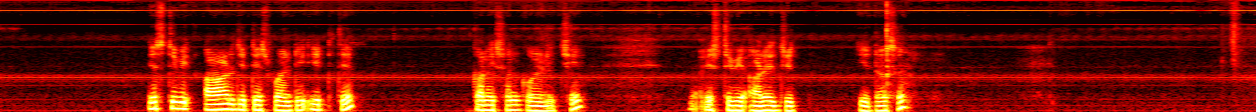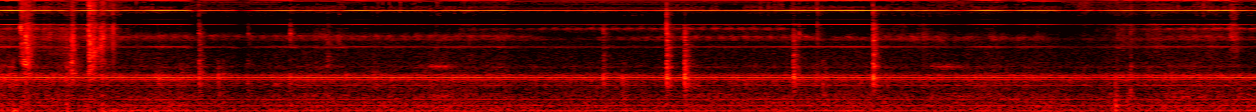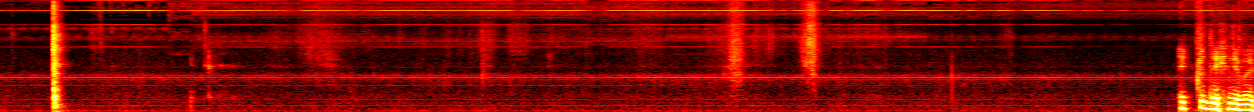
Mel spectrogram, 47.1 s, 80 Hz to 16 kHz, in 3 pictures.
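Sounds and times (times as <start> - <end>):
faint electrical whine and hum: 0.0 - 47.0
sharp click: 32.1 - 32.3.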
